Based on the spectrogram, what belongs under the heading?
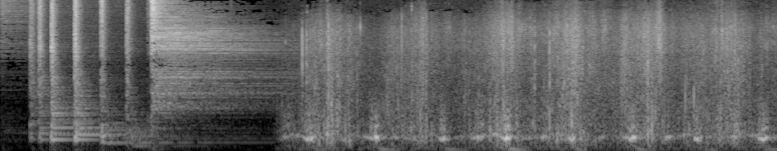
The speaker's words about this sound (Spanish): Así suena o sonaría un pterodáctilo volando. Bueno, así suena o sonaría el dinosaurio volador según los efectos especiales de las películas de Hollywood que te puedes descargar gratis en Internet.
